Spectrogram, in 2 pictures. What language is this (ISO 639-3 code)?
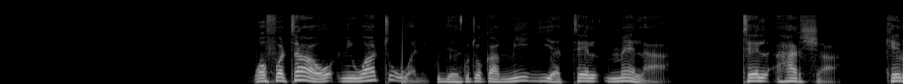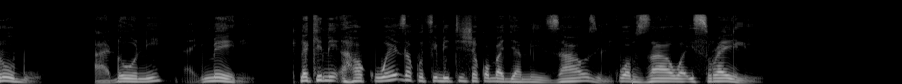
swa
